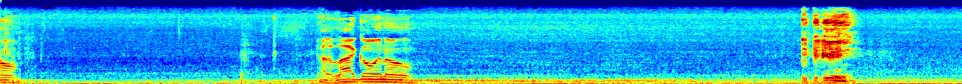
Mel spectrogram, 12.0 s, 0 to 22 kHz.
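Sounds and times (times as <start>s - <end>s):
road and engine drone: 0.0s - 12.0s
short grunt-like voice: 10.0s - 10.8s.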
